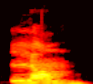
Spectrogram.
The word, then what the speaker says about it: l'homme: end of any word, please pronounce both the words, the word with the apostrophe and the next verb with it together. So it's l'homme, l'étoile.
